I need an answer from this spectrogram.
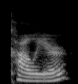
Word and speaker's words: Collier: by the beautiful Collier. And I forgot to double check your last name. Did I say it right? Collier? Yeah, you did.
